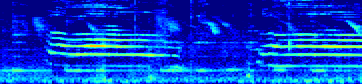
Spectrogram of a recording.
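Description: A cat meowing while being fed, giving two drawn-out, wavering meows close by, the second following a short pause, with faint background noise and no talking.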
